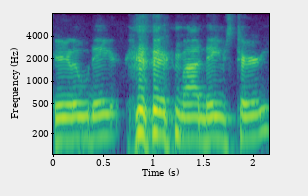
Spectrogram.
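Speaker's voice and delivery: put-on Texas accent. Voicing a T-Rex named Terry who greets everyone: Texas accent as Terry the T-Rex. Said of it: "I only do a Texas accent when I've got my T-Rex out".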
